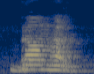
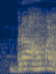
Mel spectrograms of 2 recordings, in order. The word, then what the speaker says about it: ब्राह्मण: ऐसे मा में मिला तो इसको लोग ब्राह्मण प वो क्या पढ़ देते हैं ब्राह्मण लेकिन यह पूरी तरीके से गलत है आपको अगर उच्चारण करना है तो आप इस प्रकार से करेंगे ब्राह्मण कर ठीक है और ऐसे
